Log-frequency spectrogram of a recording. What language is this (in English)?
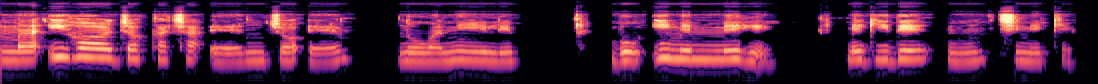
Igbo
